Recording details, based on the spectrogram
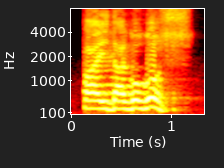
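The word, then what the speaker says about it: παιδαγωγός: Pero hay otra palabra que se pronuncia en griego paidagogos, de donde viene la palabra pedagogía.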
